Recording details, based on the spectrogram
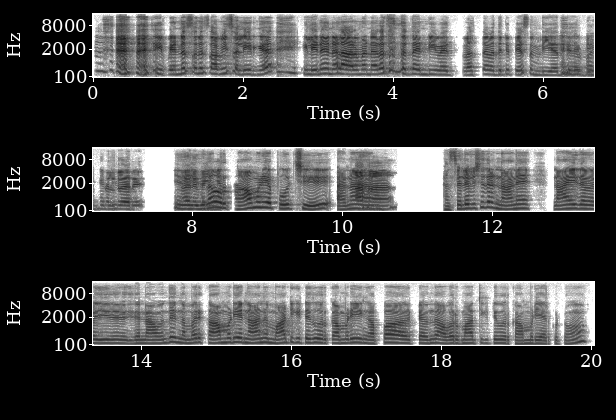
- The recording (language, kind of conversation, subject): Tamil, podcast, எளிதாக மற்றவர்களின் கவனத்தை ஈர்க்க நீங்கள் என்ன செய்வீர்கள்?
- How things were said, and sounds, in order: laugh; laughing while speaking: "இப்ப என்ன சொன்னேன் சாமி சொல்லிருங்க … அப்பிடின்னு சொல்றாரு. அருமைங்க"; unintelligible speech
